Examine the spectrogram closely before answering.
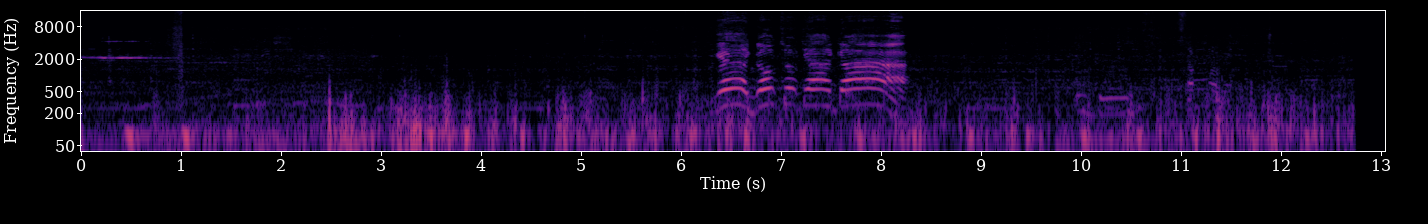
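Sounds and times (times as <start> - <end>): wind buffeting a microphone: 0.4 - 12.8.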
